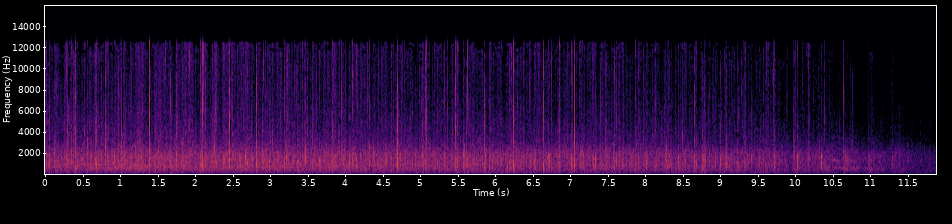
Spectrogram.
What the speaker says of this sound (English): Please join the Dean in a round of applause for all our doctoral degree recipients.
